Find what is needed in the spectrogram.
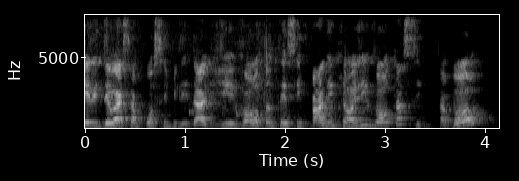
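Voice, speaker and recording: This woman talks in a high pitch. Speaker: religious video host. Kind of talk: casual religious talk to camera. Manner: halting.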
